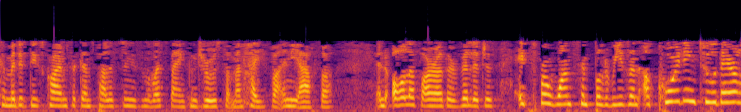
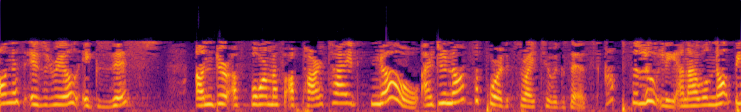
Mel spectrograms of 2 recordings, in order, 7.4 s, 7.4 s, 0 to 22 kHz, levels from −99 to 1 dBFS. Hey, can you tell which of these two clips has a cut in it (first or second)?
second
